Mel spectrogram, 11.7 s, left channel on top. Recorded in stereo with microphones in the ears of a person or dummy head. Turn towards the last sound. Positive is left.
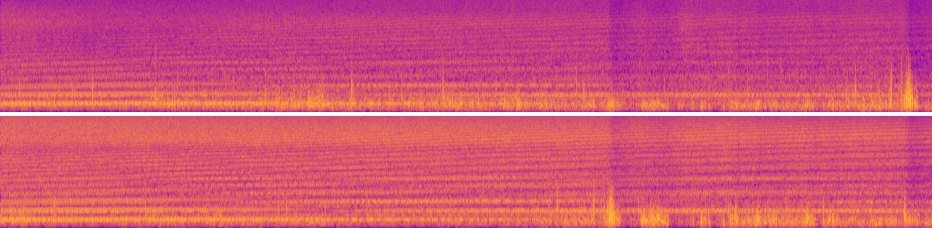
turn(degrees=-65)  # may be behind; listen again after turning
